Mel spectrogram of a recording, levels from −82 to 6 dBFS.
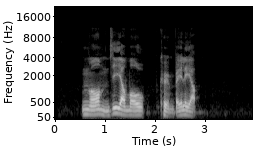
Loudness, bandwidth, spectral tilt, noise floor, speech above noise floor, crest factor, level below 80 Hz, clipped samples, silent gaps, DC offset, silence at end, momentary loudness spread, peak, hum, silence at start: -20 LUFS; 11.5 kHz; -6.5 dB/octave; -72 dBFS; 53 dB; 18 dB; -62 dBFS; under 0.1%; none; under 0.1%; 1.15 s; 10 LU; -2 dBFS; none; 0.55 s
